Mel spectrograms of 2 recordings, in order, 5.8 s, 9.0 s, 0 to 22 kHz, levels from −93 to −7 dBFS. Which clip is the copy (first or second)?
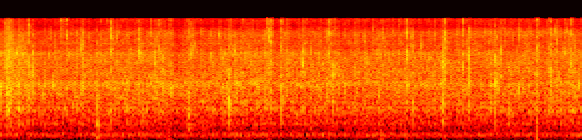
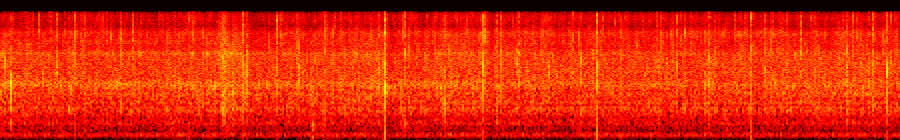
first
